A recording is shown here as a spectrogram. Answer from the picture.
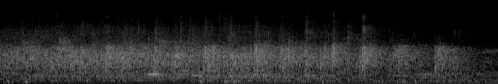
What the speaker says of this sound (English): can we have a huge round of applause for Neil George?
